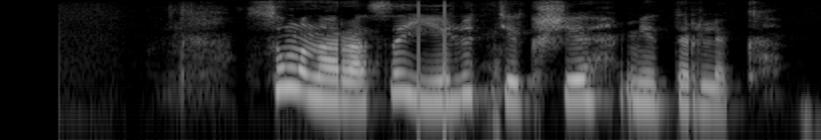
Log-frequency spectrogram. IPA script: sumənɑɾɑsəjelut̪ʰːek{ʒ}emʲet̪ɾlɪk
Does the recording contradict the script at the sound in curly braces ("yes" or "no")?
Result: yes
